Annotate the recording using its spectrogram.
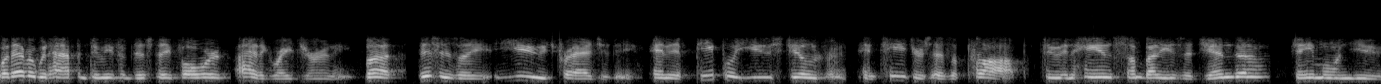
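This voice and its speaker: A man speaks in an American accent at a fairly slow pace, with hardly any pauses. His pitch is fairly high and his intonation fairly even. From Florida. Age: 60s. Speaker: school safety expert. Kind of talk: interview. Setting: phone call. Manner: emphatic.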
